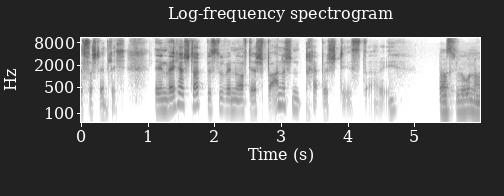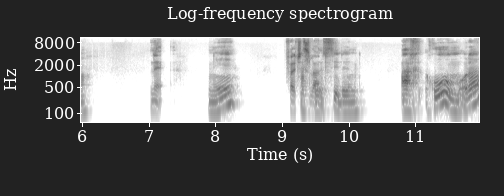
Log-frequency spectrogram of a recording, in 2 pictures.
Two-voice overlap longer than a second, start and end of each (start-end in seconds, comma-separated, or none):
none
